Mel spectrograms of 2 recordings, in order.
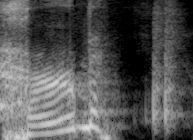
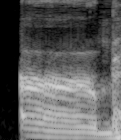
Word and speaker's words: herb: is it for you is it a herb or is it herb herb the H is silent yeah not to our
